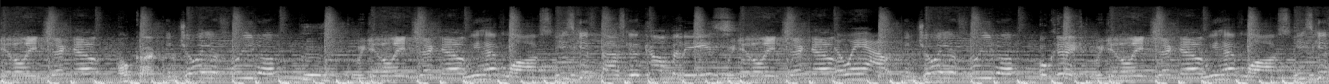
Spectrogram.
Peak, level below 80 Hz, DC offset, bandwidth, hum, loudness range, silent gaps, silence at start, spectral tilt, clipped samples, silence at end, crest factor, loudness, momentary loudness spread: 0 dBFS; -16 dBFS; under 0.1%; 15.5 kHz; none; 0 LU; none; 0 s; -5.5 dB/octave; under 0.1%; 0 s; 10 dB; -13 LUFS; 2 LU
